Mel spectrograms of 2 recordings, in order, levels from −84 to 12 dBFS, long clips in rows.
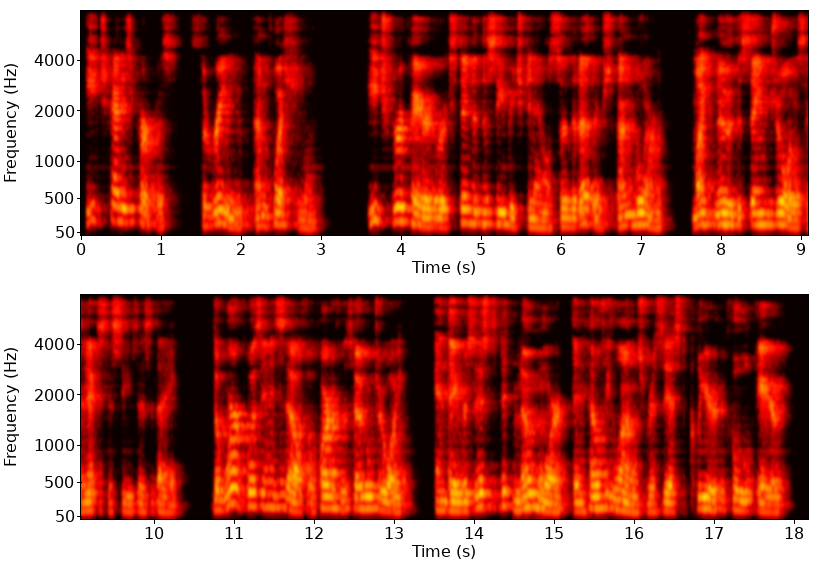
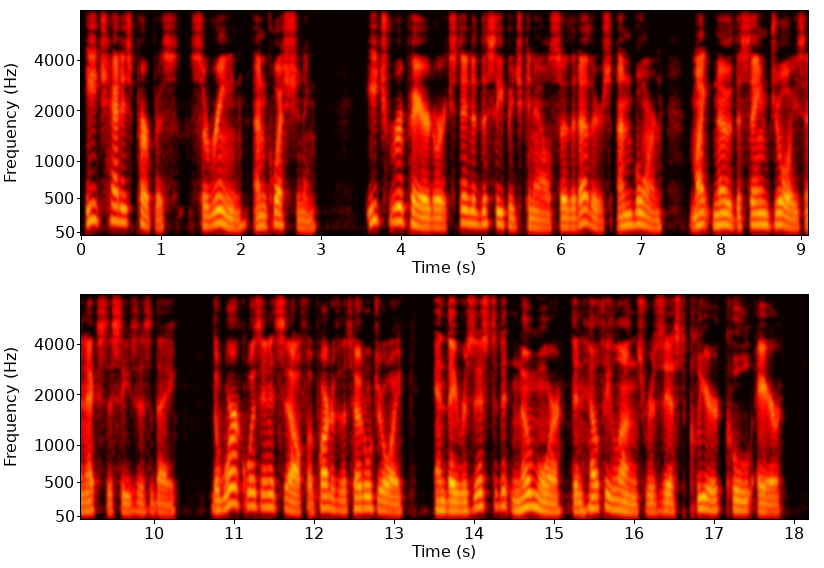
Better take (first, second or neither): second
